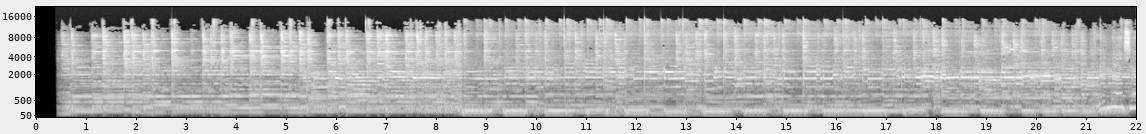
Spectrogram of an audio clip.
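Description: Live band playing the instrumental intro of a country-rock song on acoustic and electric guitars with drums; a heavier low bass part comes in about eight seconds in.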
